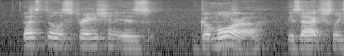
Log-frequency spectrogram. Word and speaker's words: Gomorrah: In Hebrew, you'd pronounce it like in the back of your throat. Best illustration is Gomorrah is actually spelled Gomorrah, not with the Hebrew G.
